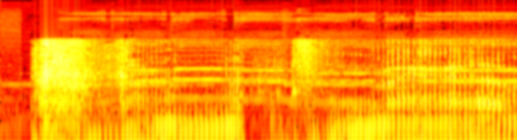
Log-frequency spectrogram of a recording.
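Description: A tiger roars twice, each a long, loud, rumbling growl with a deep pulsing throb, separated by a brief pause. No voices are heard.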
